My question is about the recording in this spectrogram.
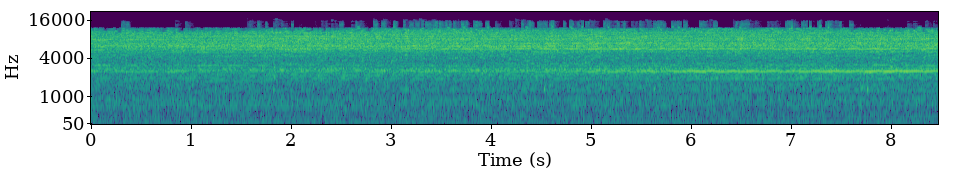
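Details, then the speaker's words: Harbor Freight vacuum pump after gasket change, draining a fish tank through PVC: constant low hum under steady airy hiss, sound changes as water is drawn, no knocking or grinding, running normally. "turn this bad boy on show you that it will take water out of the tank you can hear when the sound changes"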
